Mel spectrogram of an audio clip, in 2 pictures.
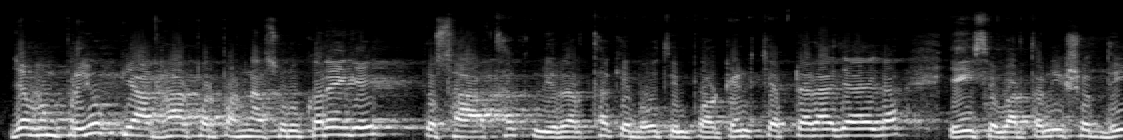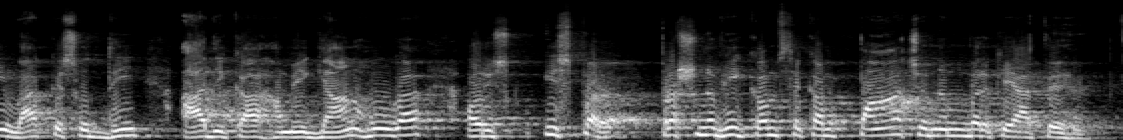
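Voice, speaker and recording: A man teaching Hindi grammar in an online class, lively and animated, stressing words in his examples. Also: high-pitched, normal speed. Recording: echoey room with long reverb.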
